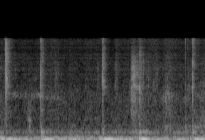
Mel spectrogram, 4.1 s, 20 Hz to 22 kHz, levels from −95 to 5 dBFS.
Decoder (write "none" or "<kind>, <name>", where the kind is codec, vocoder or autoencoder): codec, HILCodec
